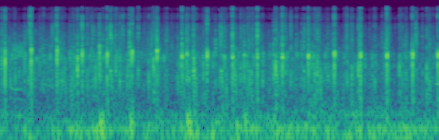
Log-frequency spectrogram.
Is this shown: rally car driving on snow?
no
